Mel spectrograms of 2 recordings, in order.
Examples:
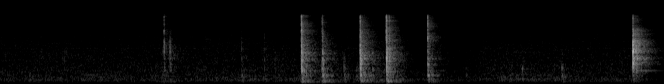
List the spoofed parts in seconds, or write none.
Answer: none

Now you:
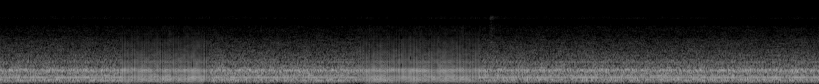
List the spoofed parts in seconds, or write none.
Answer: 1.2-2.1 (vocoder, Vocos); 3.6-4.8

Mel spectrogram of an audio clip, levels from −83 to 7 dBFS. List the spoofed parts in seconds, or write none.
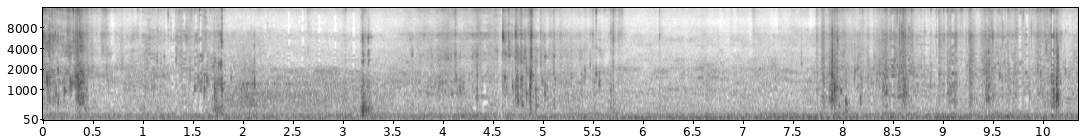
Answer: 0.4-1.0 (autoencoder, DAC-VAE); 3.4-8.4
